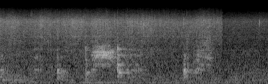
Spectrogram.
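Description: Chopped onion frying with a pinch of salt in a pan for egg curry, a steady close sizzle with a few scraping stirs of a spoon, no talking.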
